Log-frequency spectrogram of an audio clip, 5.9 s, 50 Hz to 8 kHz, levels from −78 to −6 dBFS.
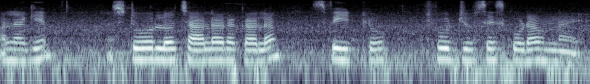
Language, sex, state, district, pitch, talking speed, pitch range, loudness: Telugu, female, Telangana, Mahabubabad, 210 Hz, 110 wpm, 200-215 Hz, -16 LUFS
